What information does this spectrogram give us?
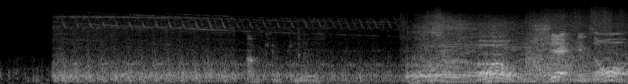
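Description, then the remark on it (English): A dirt bike engine in the woods drones steadily, then revs up and down in several quick surges near the end as the rider pops a wheelie, loud, with a higher whine running through the first part. “Oh shit, no one pops a wheelie like that in an open field. Helicopter, woods, dirt bike.”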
